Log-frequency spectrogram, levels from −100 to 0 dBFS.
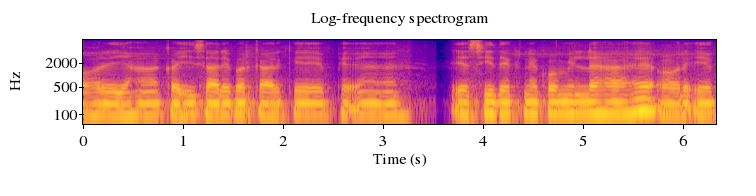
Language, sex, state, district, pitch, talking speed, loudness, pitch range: Hindi, male, Haryana, Charkhi Dadri, 100 Hz, 140 wpm, -16 LUFS, 95-105 Hz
